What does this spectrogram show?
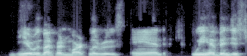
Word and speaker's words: Leruste: my great friend Mark larus did I say that right you did you know what even before you hit record I was gonna like I'm just gonna see how he's gonna get along to pronounce my name I remember nailed it you nailed it well done yeah yeah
